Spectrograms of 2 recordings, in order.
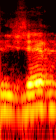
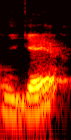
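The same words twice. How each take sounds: First: The word is pronounced the French way. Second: The word is pronounced the German way. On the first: "comment ça se prononce en français" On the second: "mais en allemand ça se prononce"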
